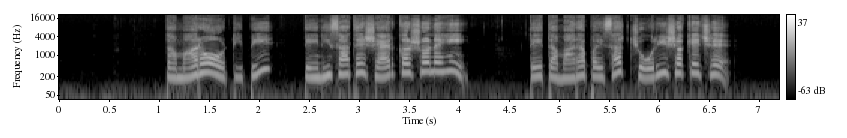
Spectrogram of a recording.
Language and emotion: Gujarati, fearful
